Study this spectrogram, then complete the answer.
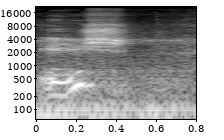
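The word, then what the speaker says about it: ich: will find like for example in Swiss German people call is as but in the standard German we call it as ish and for plural it's we so we call it as we ver.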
